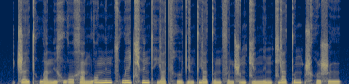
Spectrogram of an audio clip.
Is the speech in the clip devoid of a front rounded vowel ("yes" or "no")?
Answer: no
